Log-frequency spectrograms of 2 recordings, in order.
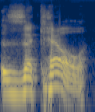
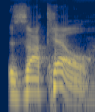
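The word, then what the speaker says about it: Zakelj: he's a lumberin um it's it's pronounced zakel uh zakhel yeah that's how it's pronounced the kill that that's what it says phonically um was an all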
